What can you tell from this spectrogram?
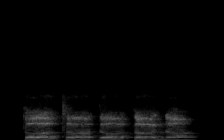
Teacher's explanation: ਇਹ ਜੀਭ ਜਿਹੜੀ ਹੈ ਦੰਦਾਂ ਦੇ ਪਿੱਛੇ ਟੱਚ ਕਰਦੀ ਹੈ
